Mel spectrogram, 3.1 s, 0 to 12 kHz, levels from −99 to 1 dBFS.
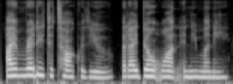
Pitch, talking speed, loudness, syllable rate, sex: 210 Hz, 250 wpm, -20 LUFS, 5.6 syllables/s, female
